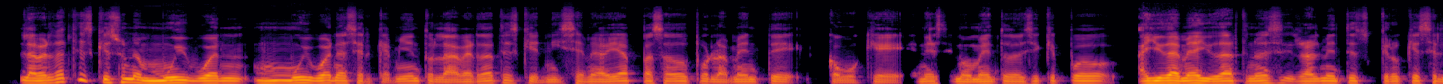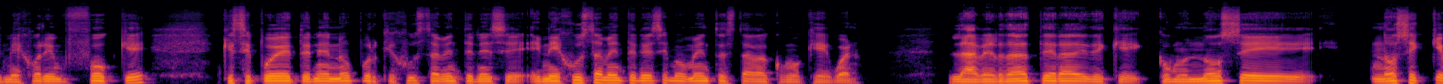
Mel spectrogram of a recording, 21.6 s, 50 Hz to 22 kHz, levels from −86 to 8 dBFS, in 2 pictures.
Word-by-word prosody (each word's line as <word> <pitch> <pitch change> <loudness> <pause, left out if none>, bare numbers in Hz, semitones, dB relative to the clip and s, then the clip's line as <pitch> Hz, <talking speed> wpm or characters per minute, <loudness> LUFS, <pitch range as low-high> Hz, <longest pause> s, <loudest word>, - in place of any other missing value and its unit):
La 120 -2 +3
verdad 120 +9 +3
es 250 -3 0
que 150 - -1
es 145 +2 -1
una 150 -4 +4
muy 115 +3 +7
buen 110 -2 +3
muy 115 +3 +4
buen 120 0 +3
acercamiento. 110 -1 -3
La 90 -1 0
verdad 105 +6 -2
es 115 -2 -4
que 100 -8 -5
ni 90 +1 -5
se 95 +2 -5
me 100 - -2
había 110 +4 0
pasado 105 -1 -2
por 105 -3 -4
la 90 -1 -2
mente, 95 0 -3 0.2
como 85 0 -5
que, 85 -3 -4
en 95 - -2
ese 100 -1 -5
momento, 95 +1 0
de 100 - -1
decir 100 +2 -5
que - - -6
puedo 110 -1 -1
ayúdame 115 +1 +6
a 115 - +6
ayudarte, 110 0 +4
no, 115 +2 +3
si 110 -1 -6
realmente 105 +2 +1
s 110 0 -8
creo 105 0 -3
que 115 - -3
es 110 - -4
el 95 -4 -3
mejor 105 +3 -2
enfoque 110 +6 -2 0.5
que - - -3
se - - -3
puede 110 0 +3
tener, 105 +1 +1
¿no? 110 +2 +1
Porque 105 -3 -5
justamente 105 0 -2
en 105 - -1
ese 100 -2 -2
en 105 +1 +2
e 105 - +4
justamente 120 +1 0
en 115 - 0
ese 115 +1 -2
momento 110 0 -1
estaba 100 -1 -4
como 90 -1 -7
que, 85 -2 -6
bueno, 80 -1 -5 0.6
la 95 -2 +1
verdad 100 +2 +1
era 110 -1 +3
de 100 -2 -1
que, 90 -4 -7
como 95 -1 -2
no 105 +3 +3
sé 110 -3 0 0.4
no 105 +2 +2
sé 115 0 -2
qué 125 - -1
105 Hz, 210 wpm, -21 LUFS, 100-115 Hz, 0.6 s, muy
